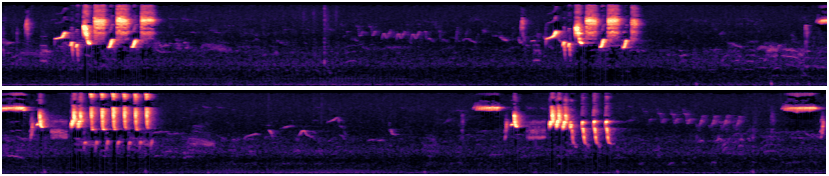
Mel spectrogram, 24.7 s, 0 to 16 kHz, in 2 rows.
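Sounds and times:
common nightingale singing: 0.0 - 4.4, 5.2 - 9.7, 10.6 - 24.7.

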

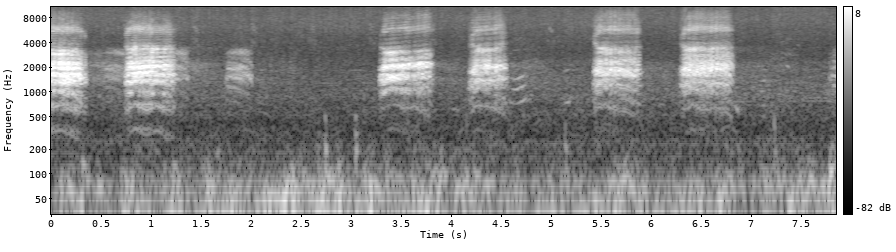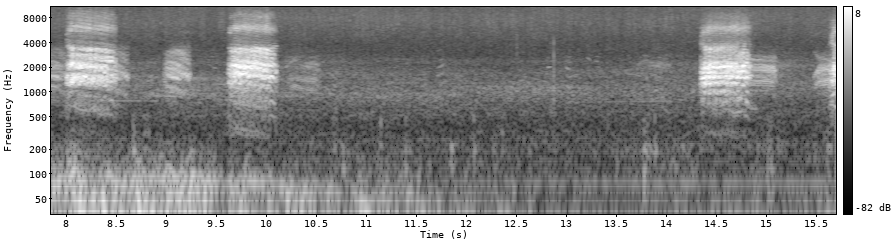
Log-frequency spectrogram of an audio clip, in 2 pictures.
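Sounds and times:
carrion crow Corvus corone cawing: 0.0 - 2.0, 3.3 - 4.6, 5.4 - 6.9, 7.8 - 10.7, 14.3 - 15.7.

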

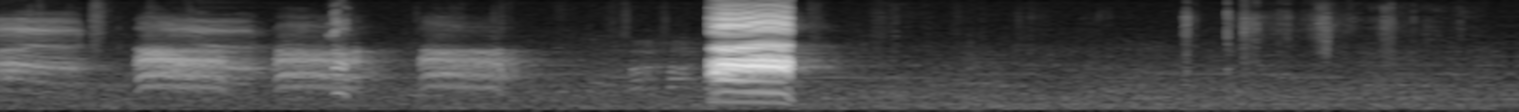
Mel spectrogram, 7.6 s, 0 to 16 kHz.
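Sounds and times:
Carrion crow Corvus corone cawing: 0.0 - 2.7, 3.6 - 4.1.

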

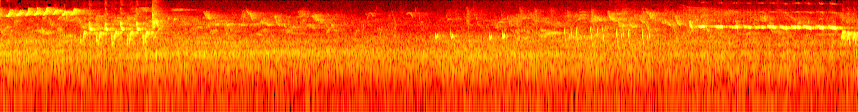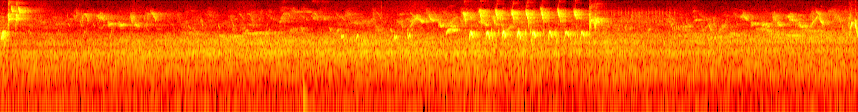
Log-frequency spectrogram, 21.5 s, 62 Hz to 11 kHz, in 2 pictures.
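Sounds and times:
Common nightingale Luscinia megarhynchos singing: 0.0 - 21.4.

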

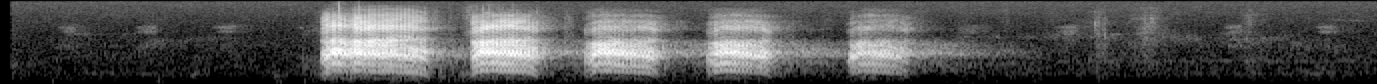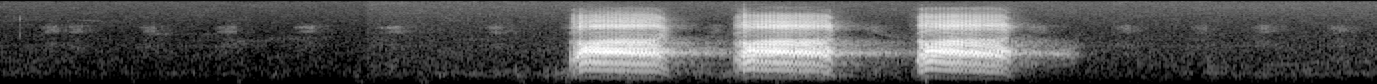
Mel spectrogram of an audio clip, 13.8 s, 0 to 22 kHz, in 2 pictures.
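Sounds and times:
carrion crow cawing: 1.6 - 5.0, 9.7 - 12.4.

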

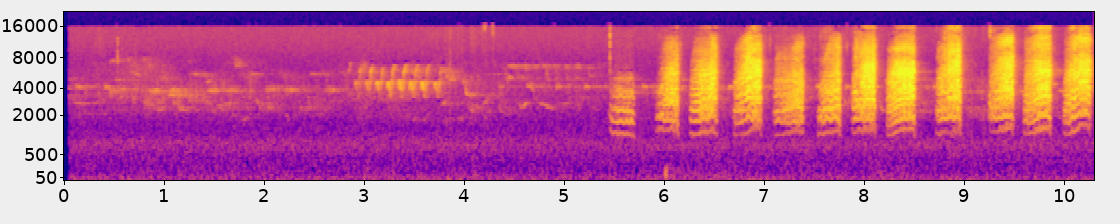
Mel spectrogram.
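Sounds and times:
Eurasian blackcap harsh churr calls: 5.5 - 10.2.

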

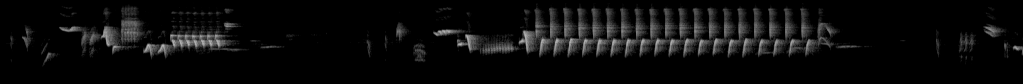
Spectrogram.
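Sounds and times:
common nightingale Luscinia megarhynchos song with whistles and rattling trills: 0.1 - 10.2.

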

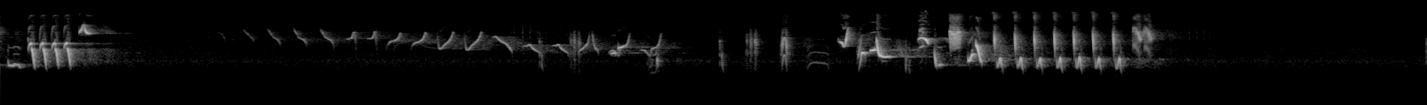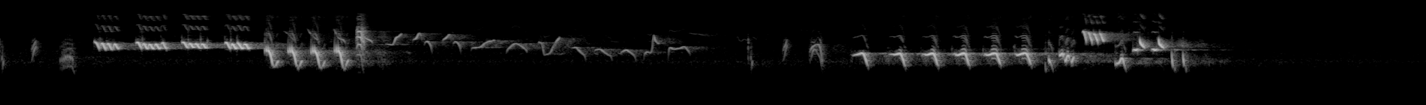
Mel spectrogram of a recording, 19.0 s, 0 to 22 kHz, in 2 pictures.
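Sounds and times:
common nightingale singing: 0.0 - 17.8.

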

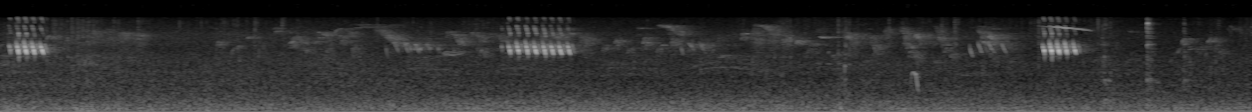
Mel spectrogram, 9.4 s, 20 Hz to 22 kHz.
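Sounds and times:
European greenfinch Chloris chloris chattering trill: 0.0 - 0.5, 3.0 - 4.5, 6.7 - 9.0
faint bird calls: 0.0 - 9.3
steady low noise: 0.0 - 9.3.

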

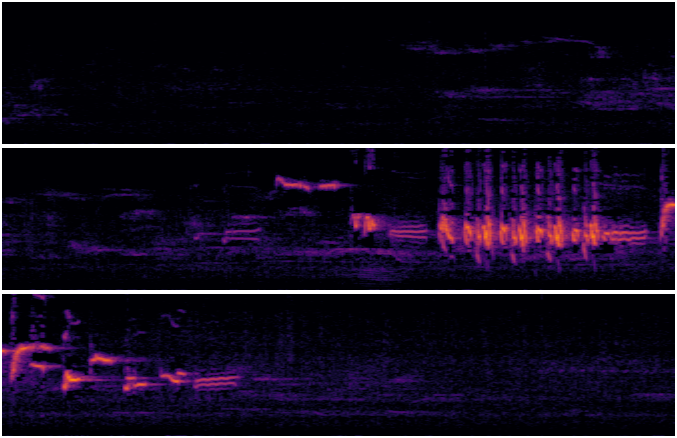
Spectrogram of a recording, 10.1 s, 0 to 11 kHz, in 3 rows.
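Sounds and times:
European robin Erithacus rubecula singing: 2.3 - 8.0.

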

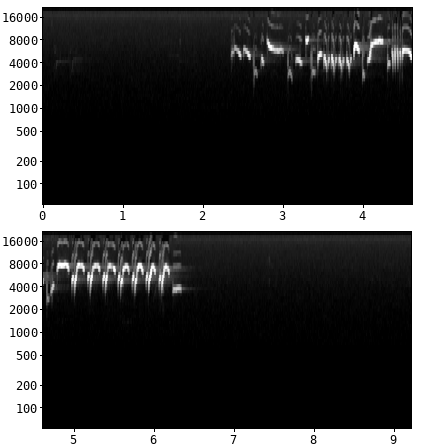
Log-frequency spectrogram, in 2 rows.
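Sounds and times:
Eurasian wren song, Troglodytes troglodytes: 2.4 - 6.4.

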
